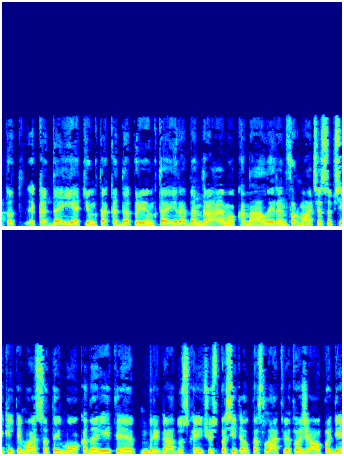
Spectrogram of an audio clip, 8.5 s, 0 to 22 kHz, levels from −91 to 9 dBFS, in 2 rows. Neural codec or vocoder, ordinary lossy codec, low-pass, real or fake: none; MP3, 48 kbps; 10.8 kHz; real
